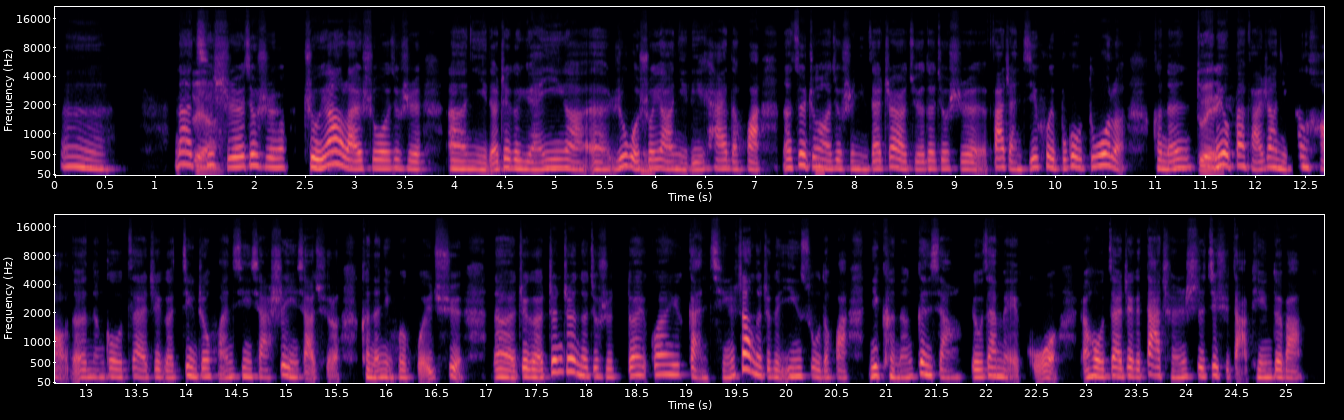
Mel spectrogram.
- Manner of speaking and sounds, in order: none
- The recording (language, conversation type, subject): Chinese, podcast, 你如何看待在大城市发展和回家乡生活之间的选择？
